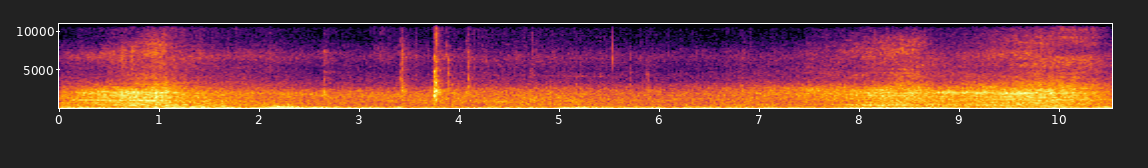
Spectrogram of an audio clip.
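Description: Street traffic: a steady noise of passing road vehicles that swells twice, once near the start and again near the end, with a single sharp click in between.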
